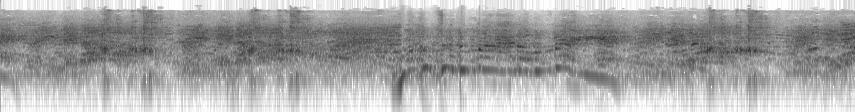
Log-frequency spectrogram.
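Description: A large crowd cheers and sings along loudly.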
